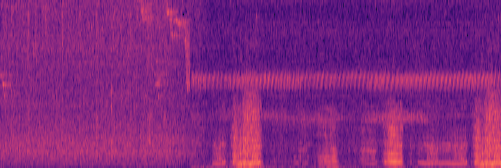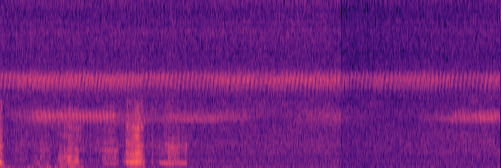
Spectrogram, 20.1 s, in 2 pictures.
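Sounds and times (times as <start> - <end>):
large animal deep calls: 3.8 - 13.8.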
